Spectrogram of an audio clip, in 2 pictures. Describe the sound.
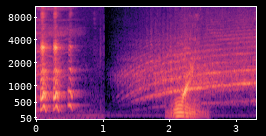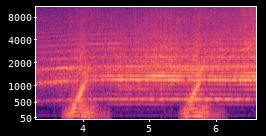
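Warning siren sound effect: a swelling synthetic wail that rises in pitch three times in a row over a sustained, building tone, with a brief voice-like burst at the very start.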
